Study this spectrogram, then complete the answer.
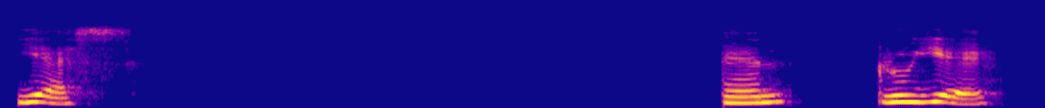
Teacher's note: the Y is the alveopalatal glides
